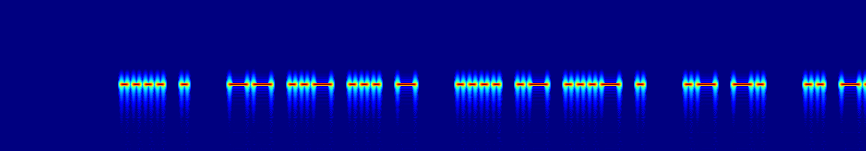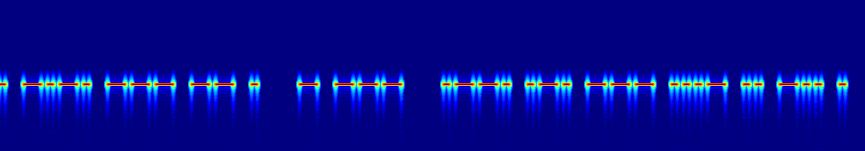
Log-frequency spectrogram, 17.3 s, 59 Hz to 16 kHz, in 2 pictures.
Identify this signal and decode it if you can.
Morse code, heard as a keyed tone, about 20 wpm, 700 Hz. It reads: HE MUST HAVE AN INCOME TO PROVIDE
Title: Sentences from Top 1000 Words - Review Part 5 - 20wpm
